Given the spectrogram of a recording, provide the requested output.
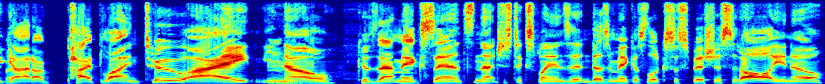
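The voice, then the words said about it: Put-on impression of a TV character. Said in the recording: “What is this voice? Is this your Jax impression? ... This is my Jax.”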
